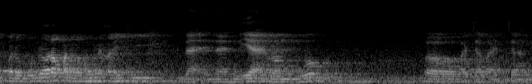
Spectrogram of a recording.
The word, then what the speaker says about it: Nike: Nike Cortez.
